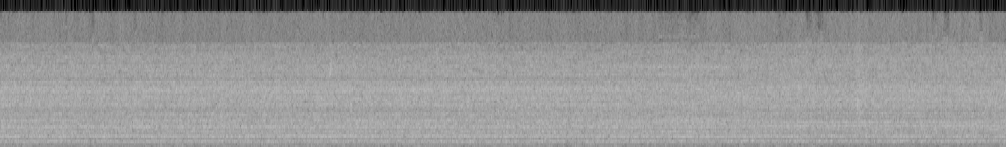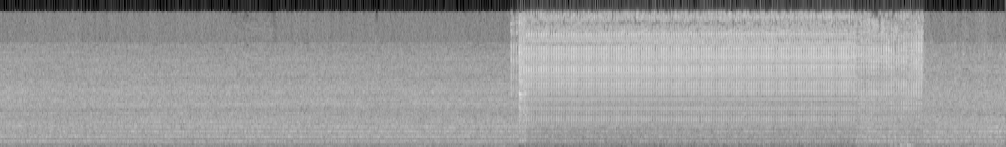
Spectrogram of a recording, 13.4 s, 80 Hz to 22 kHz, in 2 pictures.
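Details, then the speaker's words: 90+ propane furnace whose four burners reportedly fire once then lock out, no makeup air: steady even roar as flame carries across burners without delay, so crossover and burners are clean; normal ignition. "Yeah, she went across nicely. So that crossover piece is not dirty. See how that fired nice? Yep. That's perfect."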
